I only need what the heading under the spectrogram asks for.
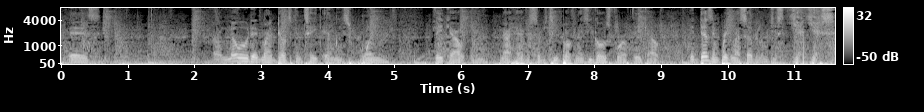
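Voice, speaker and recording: Over background music, a man talks at a moderate pace with long, frequent pauses and ordinary pitch variation. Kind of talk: casual gameplay commentary.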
